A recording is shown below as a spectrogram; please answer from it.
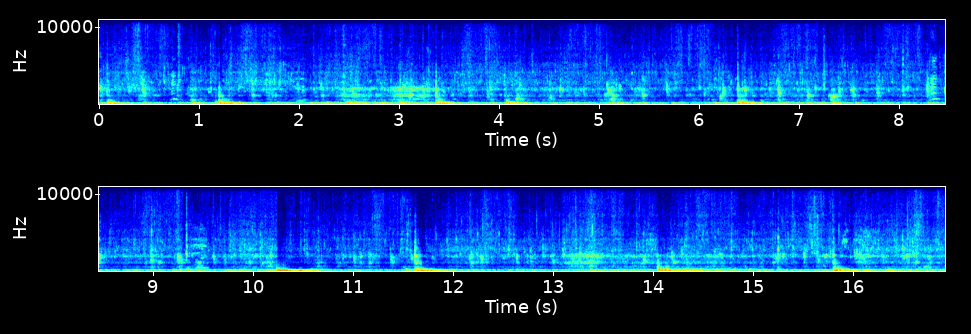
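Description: Water splashing and rushing along an outrigger canoe's hull and float while the crew paddles, with uneven louder surges every second or two as the paddles pull through the water.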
